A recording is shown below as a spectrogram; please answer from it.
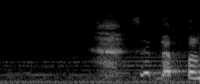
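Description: A woman's sharp, tearful gasp about a second in, then she starts speaking through sobs, over soft background music with long held notes.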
